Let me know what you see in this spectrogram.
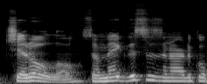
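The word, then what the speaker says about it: Cerullo: Um, it's kind of a crisis, and this here's an article by Megan Chirollo, and I know it's pronounced Chirollo because I looked that name up, and it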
